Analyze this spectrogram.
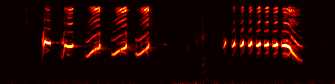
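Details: Sirtu cipoh, a wild common iora singing naturally: several loud rising whistled notes, a brief pause, then a rapid accelerating series of about nine clear notes ending in a downward slur.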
